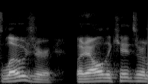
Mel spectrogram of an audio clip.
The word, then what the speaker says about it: Losier: like yeah you know but it's pronounced lure but all the kids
